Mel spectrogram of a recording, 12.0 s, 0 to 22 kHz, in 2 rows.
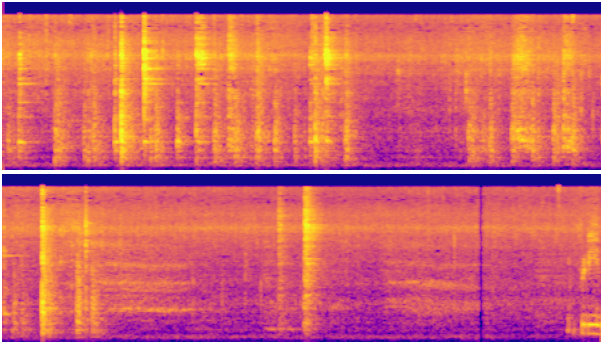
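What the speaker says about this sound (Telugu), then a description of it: "1 స్పూన్ మిరప్పొడి, 1/2 స్పూన్ పసుపు వేసుకొని ఒకసారి బాగా మిక్స్ చేసుకోవాలి." Chili powder and turmeric are stirred into a dish on the stove, with soft intermittent clinks and scrapes of a spoon against the pan over a faint sizzle.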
